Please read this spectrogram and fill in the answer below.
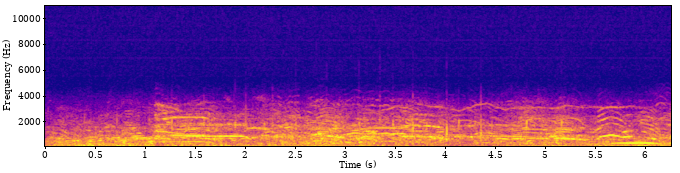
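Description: Spectators at an outdoor football game talking over one another, several voices overlapping into a general chatter.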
